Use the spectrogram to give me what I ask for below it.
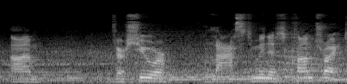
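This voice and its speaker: A man speaks quietly in an enthusiastic tone. Audible room echo and noticeable background noise are present. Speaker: live stream racing commentator and channel owner. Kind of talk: live commentary. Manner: quiet but enthusiastic.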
